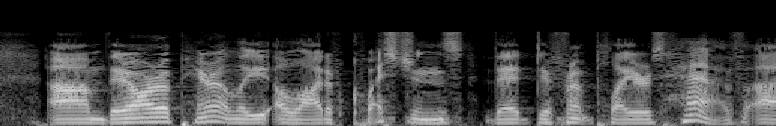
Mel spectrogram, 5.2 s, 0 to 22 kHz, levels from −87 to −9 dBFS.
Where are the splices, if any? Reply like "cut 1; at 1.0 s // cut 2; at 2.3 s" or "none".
cut 1; at 3.1 s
